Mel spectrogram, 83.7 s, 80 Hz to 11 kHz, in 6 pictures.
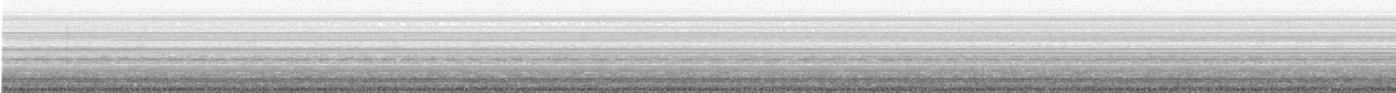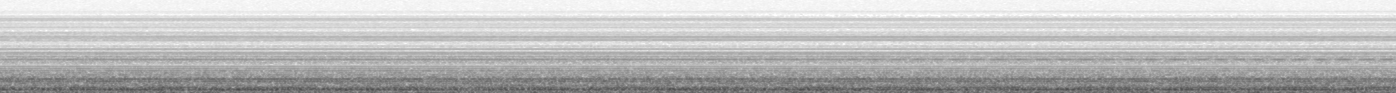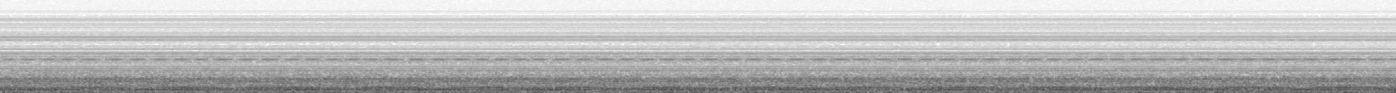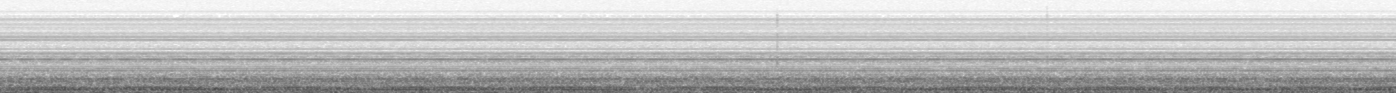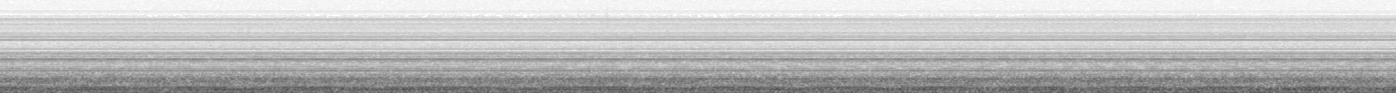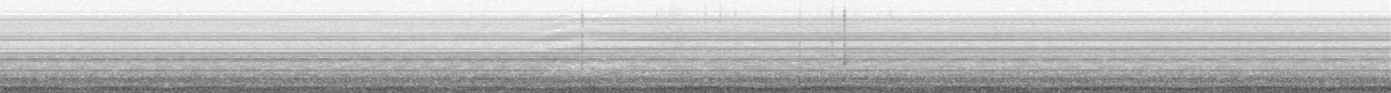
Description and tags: airplane-interior-volo-inflight medium
this bank contains some cabin recordings by a contact mic placed in different locations.
recorded by a DY piezo mic+ Zoom H2m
